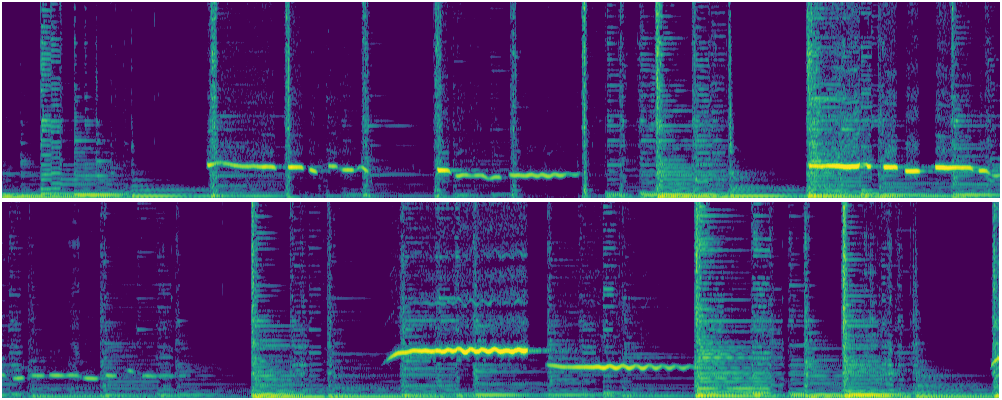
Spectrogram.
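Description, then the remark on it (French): A whistled melody closing a song floats above a full band accompaniment, moving through long sustained notes with gentle vibrato in several phrases. It's clear and prominent, and no one speaks. “qui sifflait, c'est une de ses spécialités, pour clore sa chanson”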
